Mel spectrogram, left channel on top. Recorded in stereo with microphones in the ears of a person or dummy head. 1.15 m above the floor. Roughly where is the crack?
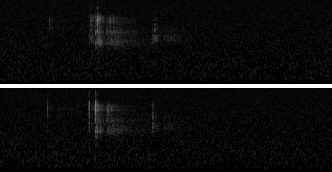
Right.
